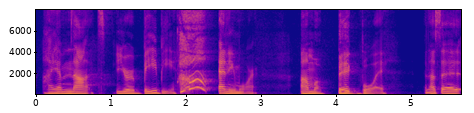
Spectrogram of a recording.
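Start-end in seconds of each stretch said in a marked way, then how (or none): 0.1-4.6 slow, dead-earnest, serious, acted delivery. Retelling a child's words on the morning of kindergarten: imitating a child, dead serious. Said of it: "looked me dead in the eyes and said".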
